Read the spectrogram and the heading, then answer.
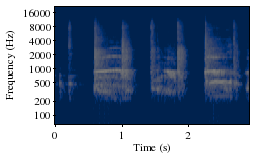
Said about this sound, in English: Who is clapping? Stop clapping. Who's the one clapping?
